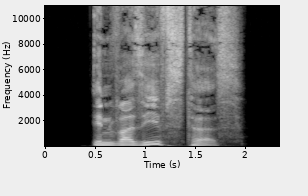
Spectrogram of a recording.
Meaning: strong/mixed nominative/accusative neuter singular superlative degree of invasiv
- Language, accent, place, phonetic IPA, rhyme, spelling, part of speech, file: German, Germany, Berlin, [ɪnvaˈziːfstəs], -iːfstəs, invasivstes, adjective, De-invasivstes.ogg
